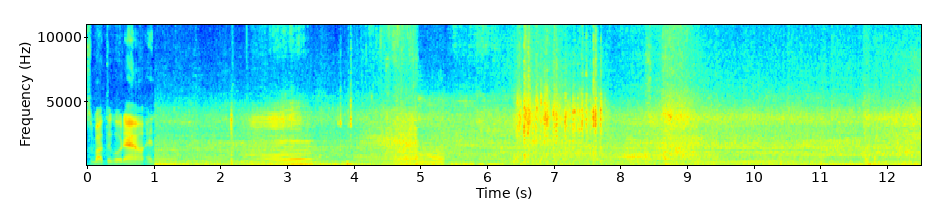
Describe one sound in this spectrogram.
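A car rumbles steadily as it drives along.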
